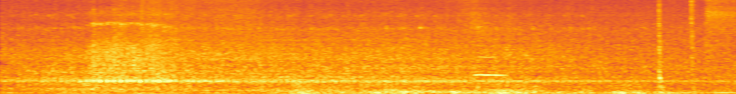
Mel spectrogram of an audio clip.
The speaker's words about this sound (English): Then a large semi pulled into the emergency lane.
